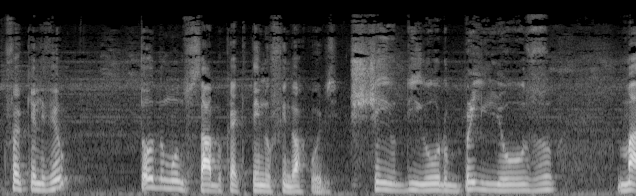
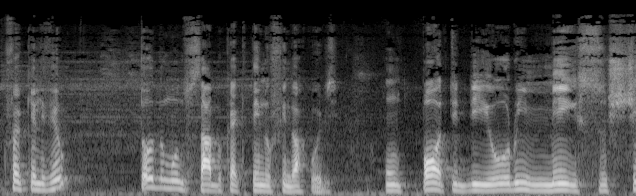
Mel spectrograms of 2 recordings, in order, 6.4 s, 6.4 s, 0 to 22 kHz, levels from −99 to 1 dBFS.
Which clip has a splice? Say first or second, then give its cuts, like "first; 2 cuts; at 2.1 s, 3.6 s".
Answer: first; 1 cut; at 3.5 s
